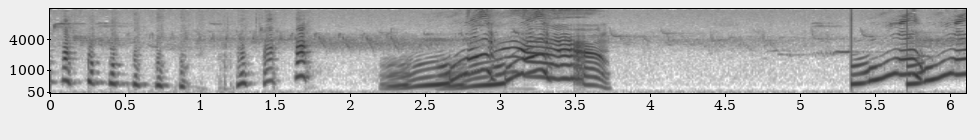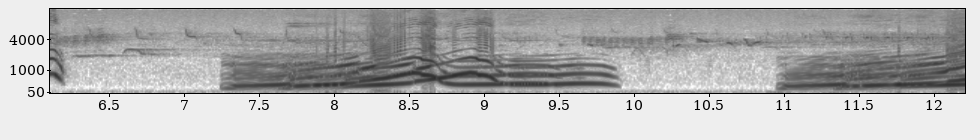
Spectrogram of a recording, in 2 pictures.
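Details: Wild hyenas in Kruger National Park, South Africa: a burst of rapid staccato pulses, then long wavering harmonic calls that rise and fall, several voices overlapping, with short silent gaps between bouts.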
